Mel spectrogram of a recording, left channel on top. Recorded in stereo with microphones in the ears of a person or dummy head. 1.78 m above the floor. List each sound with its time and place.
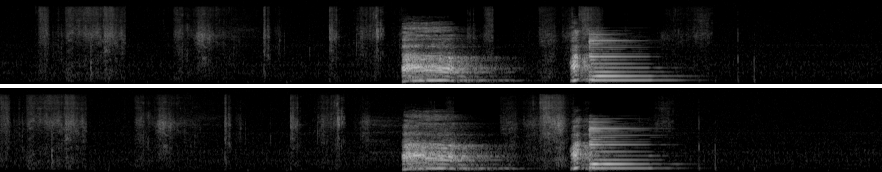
4.0 s a scream: 80° left, 5 m
5.9 s a piano: centre (ahead or behind), 3 m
